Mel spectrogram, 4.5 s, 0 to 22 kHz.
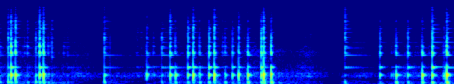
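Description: Fingernails tap the lid and side of a small cylindrical metal coffee tin with a lid, held in one hand. The result is a quick, uneven run of light, dry clicks with a hollow tone around 430 Hz and bright metallic overtones. Each tap dies almost at once, and the taps come in bursts separated by short pauses.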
